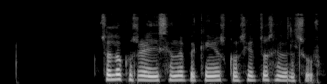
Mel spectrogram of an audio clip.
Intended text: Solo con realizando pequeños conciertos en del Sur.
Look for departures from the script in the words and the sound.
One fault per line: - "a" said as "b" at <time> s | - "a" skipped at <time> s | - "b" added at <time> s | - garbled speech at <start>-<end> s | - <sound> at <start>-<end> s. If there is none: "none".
none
